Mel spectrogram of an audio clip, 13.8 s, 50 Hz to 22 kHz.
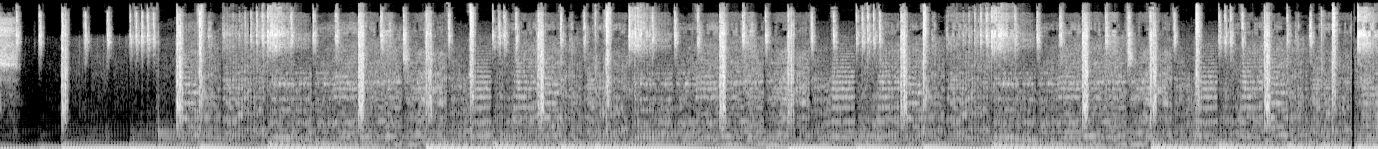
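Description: A hip hop beat plays alone, with booming 808 bass notes under crisp hi-hats and snappy drum hits in a steady, looping groove.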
